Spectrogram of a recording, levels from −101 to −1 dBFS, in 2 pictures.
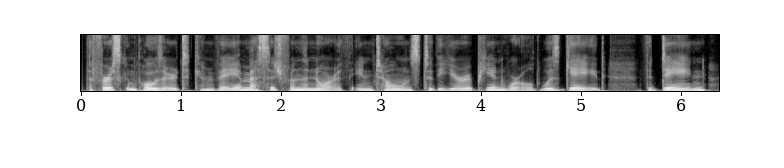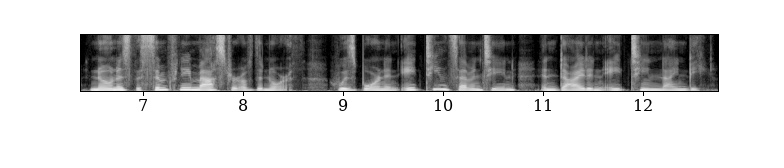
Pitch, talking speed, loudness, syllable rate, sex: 195 Hz, 185 wpm, -18 LUFS, 4.9 syllables/s, female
